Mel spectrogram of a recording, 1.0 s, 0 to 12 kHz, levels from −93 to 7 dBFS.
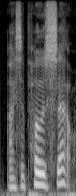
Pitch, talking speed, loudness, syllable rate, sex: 185 Hz, 190 wpm, -15 LUFS, 6.7 syllables/s, female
